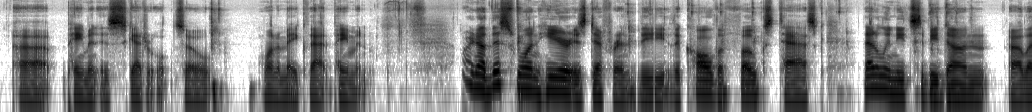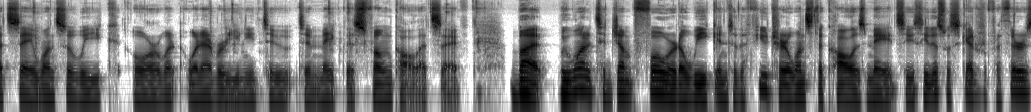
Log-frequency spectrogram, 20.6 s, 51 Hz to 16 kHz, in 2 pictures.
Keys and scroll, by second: 2.1 q, 5.1 Up, 5.6 Up, 5.6 Up, 6.2 Down, 6.4 Tab, 6.8 Down, 7.1 Down, 7.4 Up, 8.3 Down, 9.2 ctrl+x, 9.4 ctrl+s, 10.5-12.3 Right, 11.1 Right, 12.5 ctrl+e, 13.5 Up, 13.7 Up, 13.8 Up, 14.5 Down, 14.7 Down, 15.0 Up.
